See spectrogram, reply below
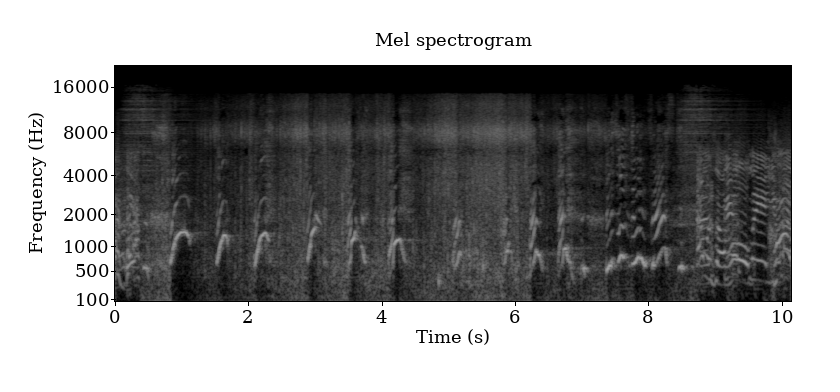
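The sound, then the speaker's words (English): Ice water with ice cubes pours slowly from a bucket with a steady splashing, while a dog whimpers and yelps in short, rising cries throughout, growing more frantic near the end. “And he poured slow. One ice cube at a time.”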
